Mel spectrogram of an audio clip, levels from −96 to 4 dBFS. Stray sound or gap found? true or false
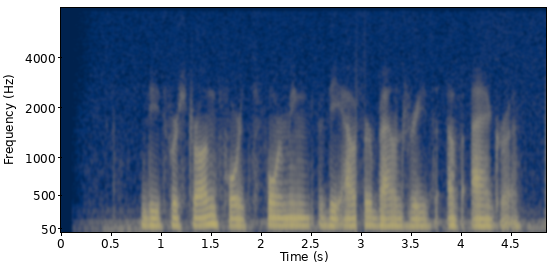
true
